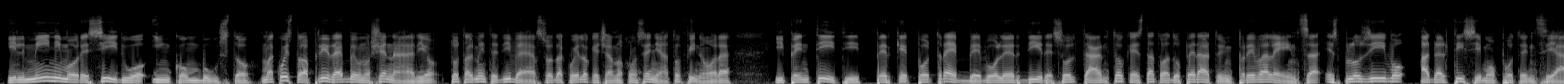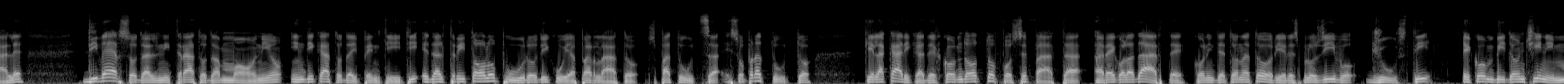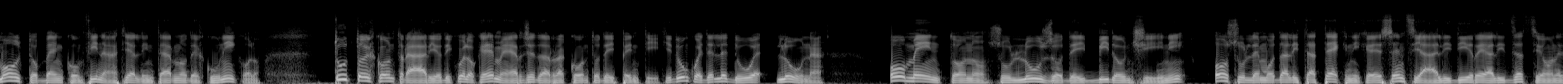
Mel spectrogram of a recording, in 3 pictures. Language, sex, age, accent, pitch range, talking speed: Italian, male, 40-59, native, 85-120 Hz, 135 wpm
